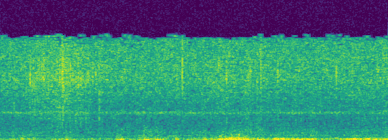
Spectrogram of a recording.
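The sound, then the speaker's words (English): A steady, rumbling storm wash of rain and wind fills the space, with deep low-end roaring that swells and gusts throughout. No voices are present. “A gust of wind whipped a sheet of raindrops across Joseph's face”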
